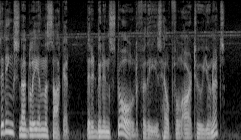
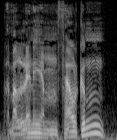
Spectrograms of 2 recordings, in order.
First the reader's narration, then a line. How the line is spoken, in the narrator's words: Vader snarled through his mask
